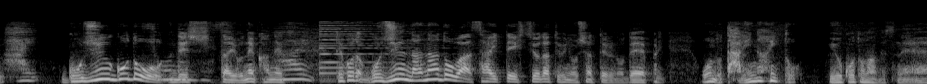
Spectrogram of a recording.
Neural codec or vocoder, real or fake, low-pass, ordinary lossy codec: none; real; none; none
